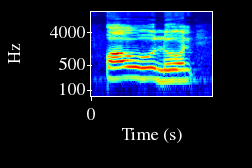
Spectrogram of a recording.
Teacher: এখানে জবরের পরে সাকিন এটা লিনের হরফ তাহলে এখানে টান হবে না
